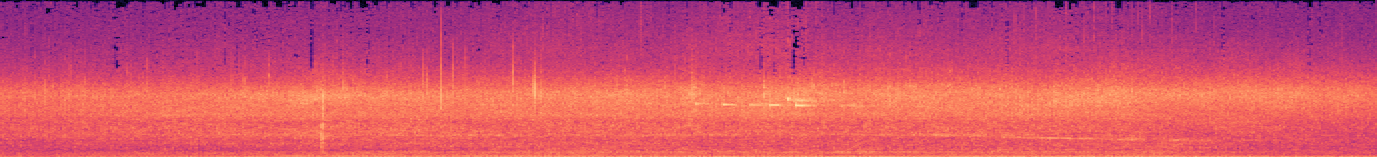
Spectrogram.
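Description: A steady low rumble that swells gradually to its loudest around the middle of the stretch and eases slightly near the end.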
